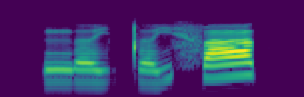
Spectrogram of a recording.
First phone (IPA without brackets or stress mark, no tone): ŋ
